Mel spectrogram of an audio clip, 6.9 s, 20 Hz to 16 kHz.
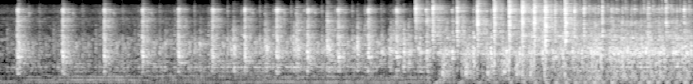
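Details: R180 single-cylinder diesel after sump replacement, with oil indicator now normal. Even, firm thumping about three beats a second quickens smoothly with revs, with no knocks or rattles; running sound.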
